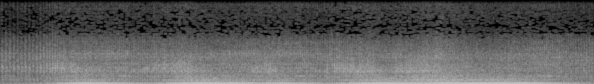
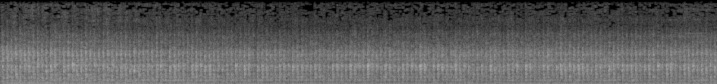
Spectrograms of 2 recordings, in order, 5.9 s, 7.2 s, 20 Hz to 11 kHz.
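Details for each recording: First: Panther 23 engine after repair for low compression and tak-tak misfire noise: strong, clean revs rising and falling twice over a steady low idle, even and smooth with no knocks or rattles; running normally. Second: Isuzu Panther 2.3 diesel at start-up before repair: sharp tak-tak knock at nearly three per second over rough idle, attributed to low compression causing incomplete combustion; exhaust smoke not white.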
